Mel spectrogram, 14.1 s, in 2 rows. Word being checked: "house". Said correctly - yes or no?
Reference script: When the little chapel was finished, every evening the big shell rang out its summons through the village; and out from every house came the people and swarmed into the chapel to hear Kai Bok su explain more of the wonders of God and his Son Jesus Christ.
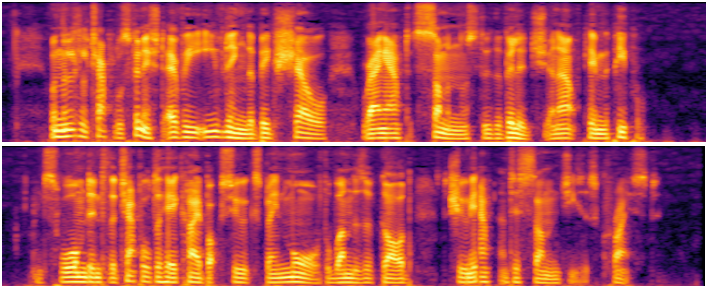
no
